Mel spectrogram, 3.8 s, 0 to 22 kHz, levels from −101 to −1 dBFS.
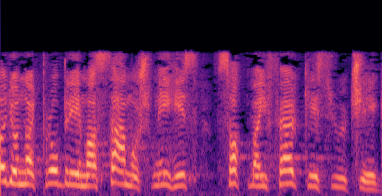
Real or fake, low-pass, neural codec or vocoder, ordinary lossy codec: real; 7.2 kHz; none; Opus, 64 kbps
